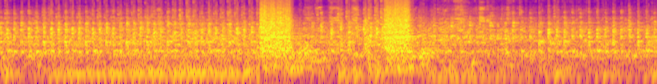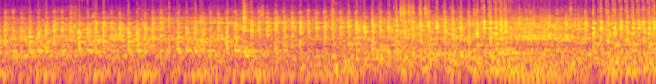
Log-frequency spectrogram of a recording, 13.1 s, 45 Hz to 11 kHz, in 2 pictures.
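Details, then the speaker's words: Powertrac 42 Plus Loadmax (44 HP) tractor, noisy in every gear except fourth: in third gear with the clutch out, a loud steady rough grinding sounds under the engine drone; the cause is a failed gearbox countershaft bearing. "तो आपने देखा कि हमने तीसरे gear में shift किया और shift करने के बाद कितनी आवाज़ आ रही है। जैसे ही हम ट्रैक्टर को चलाने के लिए क्लच छोड़ते हैं, एक बहुत तेज घर्षण की आवाज आती है।"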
